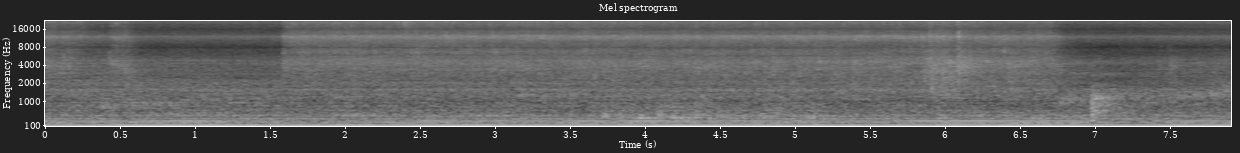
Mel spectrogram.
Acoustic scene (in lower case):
restroom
